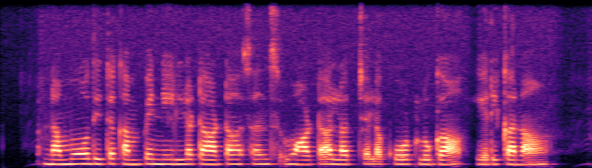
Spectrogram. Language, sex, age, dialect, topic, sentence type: Telugu, female, 18-24, Southern, banking, statement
